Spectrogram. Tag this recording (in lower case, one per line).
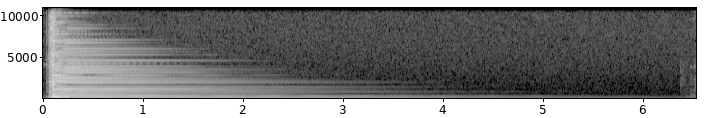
plucked string instrument
strum
guitar
music
musical instrument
